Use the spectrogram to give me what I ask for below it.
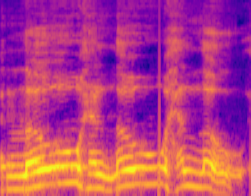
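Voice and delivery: booming announcer hellos fading down; ring announcer. Acted. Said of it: "you sound like a ring announcer".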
